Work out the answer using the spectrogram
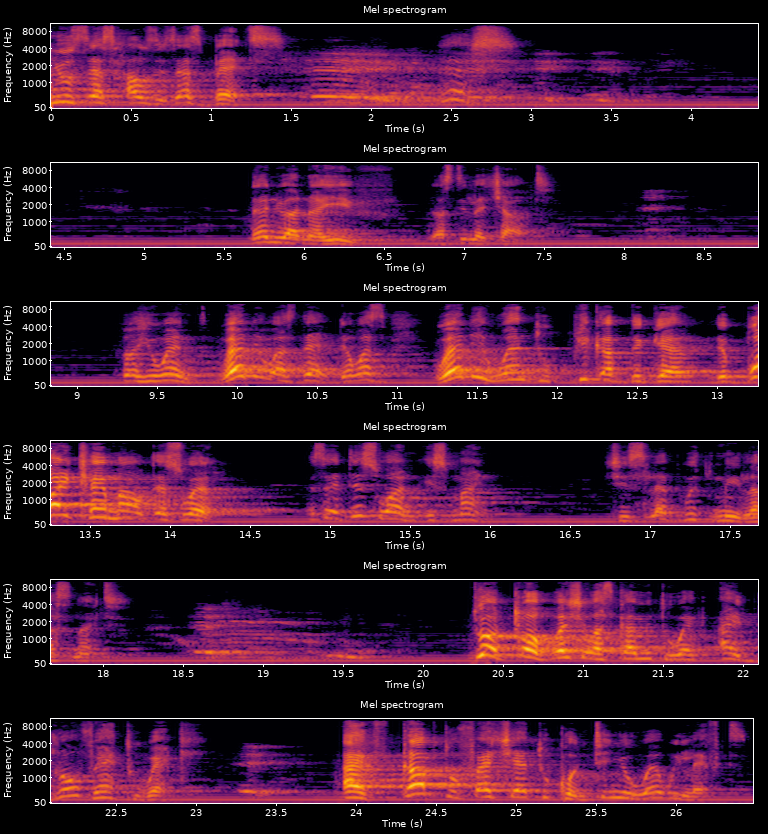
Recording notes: Preached at Emmanuel Christian Church, Arcadia Campus (Proton Church).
